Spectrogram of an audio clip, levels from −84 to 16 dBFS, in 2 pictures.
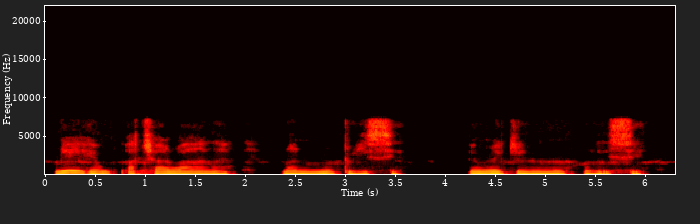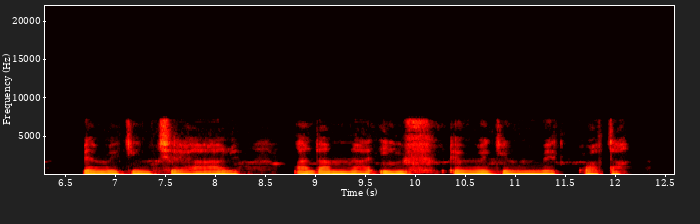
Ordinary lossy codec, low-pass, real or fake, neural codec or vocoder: none; 7.2 kHz; fake; codec, 16 kHz, 2 kbps, FunCodec, trained on Chinese and English, 25 frames a second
